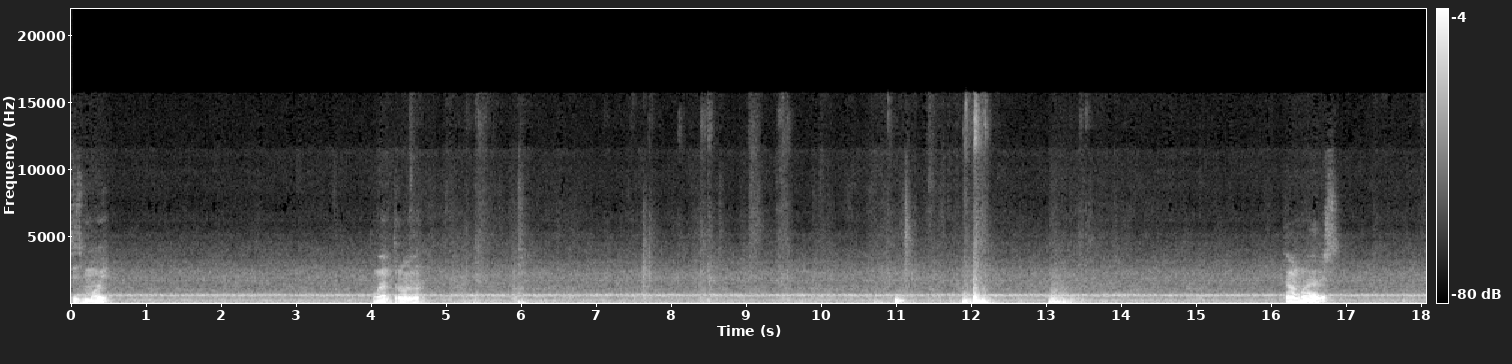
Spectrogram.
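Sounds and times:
steady background hum: 0:00.0 - 0:18.0
boots thumping on table: 0:11.8 - 0:12.4, 0:13.0 - 0:13.5.

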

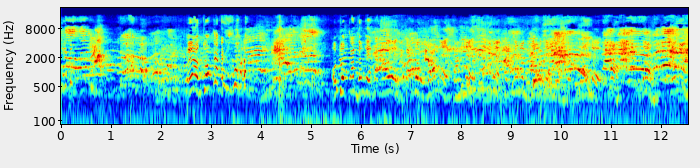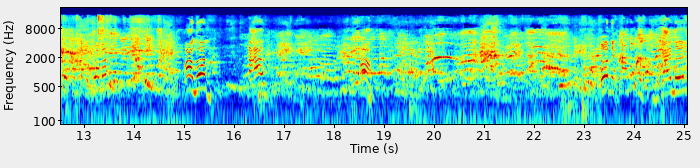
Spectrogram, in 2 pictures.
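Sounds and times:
young children chattering: 0:00.0 - 0:25.0.

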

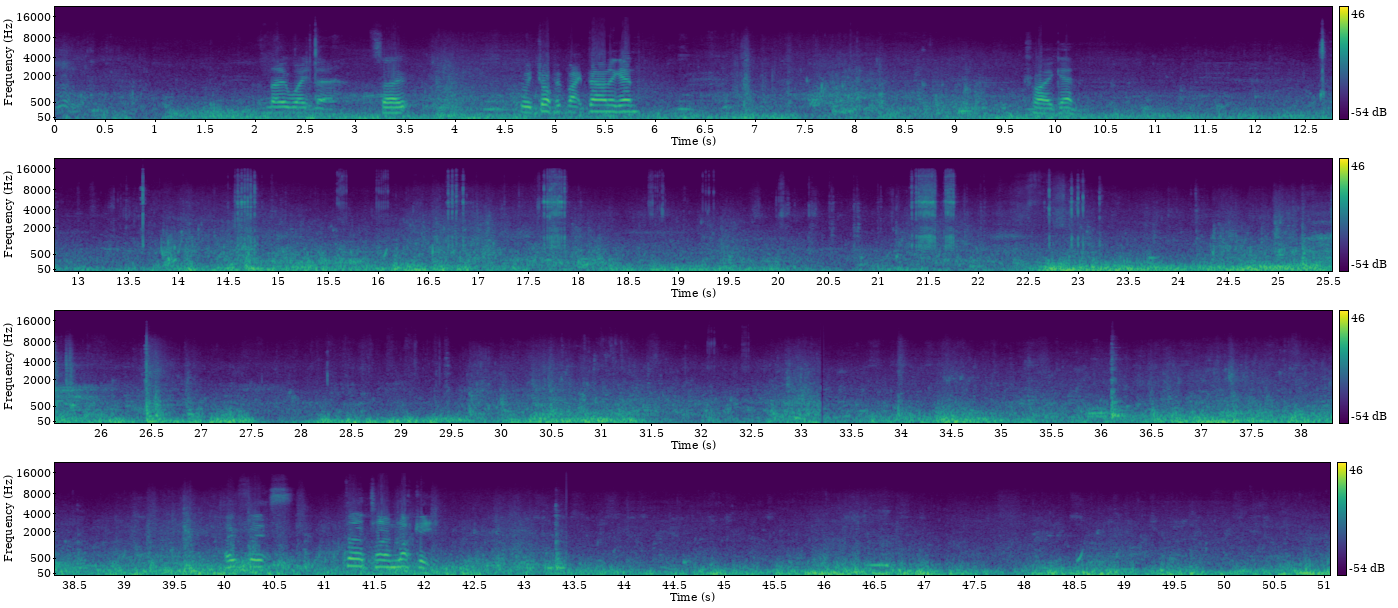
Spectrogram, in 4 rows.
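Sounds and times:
water against hull: 0:00.0 - 0:51.0
wind buffeting microphone: 0:00.0 - 0:51.0
fishing tackle clicks and knocks: 0:14.5 - 0:15.0, 0:15.6 - 0:18.0, 0:18.6 - 0:23.3.

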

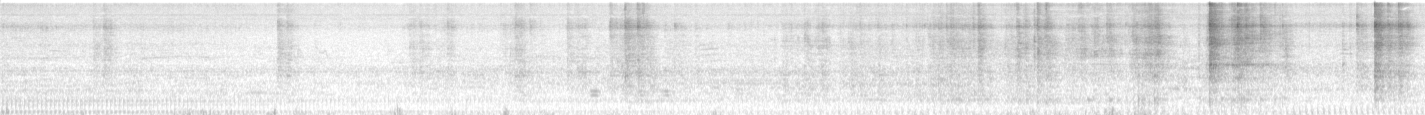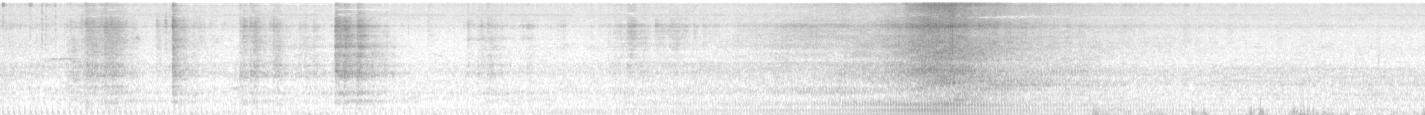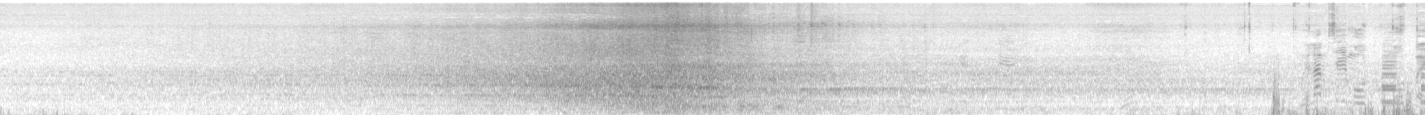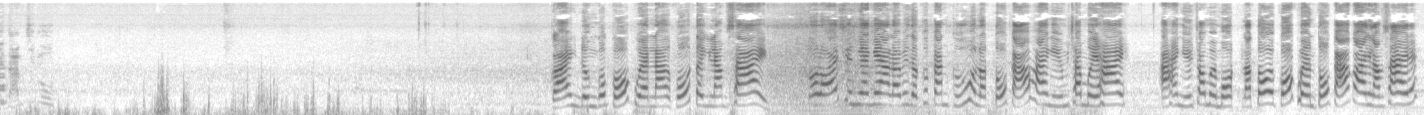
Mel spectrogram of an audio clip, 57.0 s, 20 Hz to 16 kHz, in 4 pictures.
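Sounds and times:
motorcycle engines droning: 0:00.0 - 0:56.9
vehicle passing by: 0:18.8 - 0:56.9.

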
